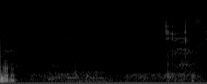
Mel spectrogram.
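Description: A man's voice finishes a word, then a short pause of quiet room tone, with a faint intake of breath just before he speaks again.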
